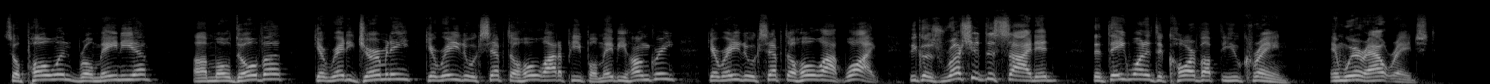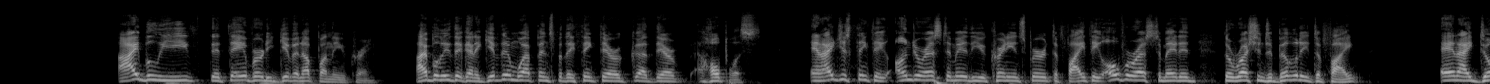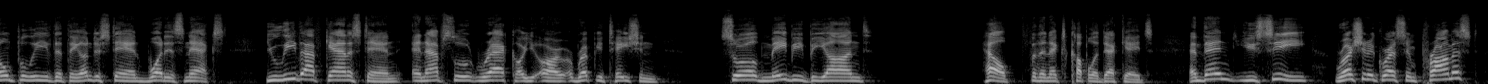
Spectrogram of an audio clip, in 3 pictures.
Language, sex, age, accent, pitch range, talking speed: English, male, 40-59, American, 160-210 Hz, 160 wpm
